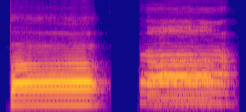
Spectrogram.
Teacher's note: اس حرف کو زبان کے اوپر کے تالو سے ملا کر پڑھیں گے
